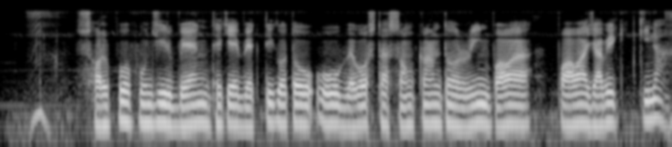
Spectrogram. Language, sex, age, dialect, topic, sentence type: Bengali, male, 25-30, Western, banking, question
